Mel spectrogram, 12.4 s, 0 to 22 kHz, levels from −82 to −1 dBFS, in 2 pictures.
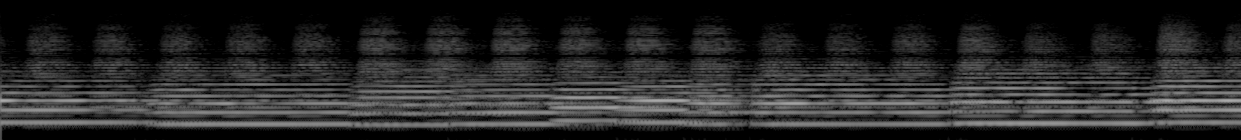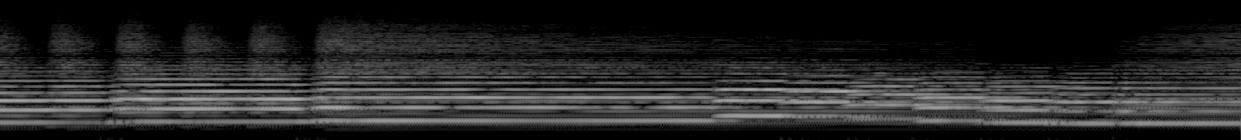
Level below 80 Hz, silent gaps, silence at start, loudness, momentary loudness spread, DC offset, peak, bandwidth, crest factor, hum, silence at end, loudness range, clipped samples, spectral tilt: under -90 dBFS; none; 0 s; -34 LUFS; 8 LU; under 0.1%; -20 dBFS; 18.5 kHz; 14 dB; none; 0 s; 4 LU; under 0.1%; 1 dB/octave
